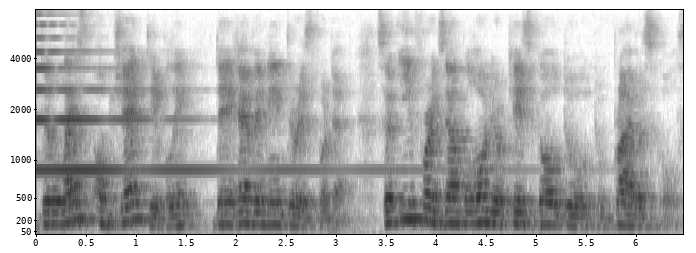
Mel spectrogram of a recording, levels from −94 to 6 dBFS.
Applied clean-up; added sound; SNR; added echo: none; Piano; 8 dB; reverberation time 0.6 s.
